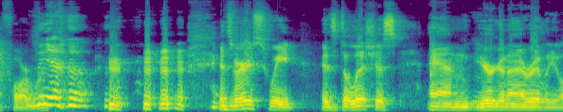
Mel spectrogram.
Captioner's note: laughing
